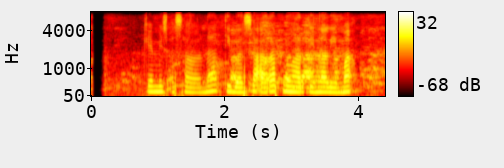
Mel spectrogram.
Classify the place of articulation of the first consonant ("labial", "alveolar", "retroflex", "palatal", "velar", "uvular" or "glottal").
velar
